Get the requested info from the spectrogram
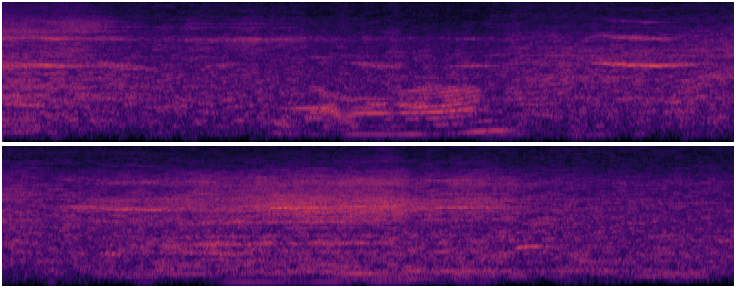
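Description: Indistinct voices in the background, rising and falling in pitch, clearest about two to three seconds in.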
